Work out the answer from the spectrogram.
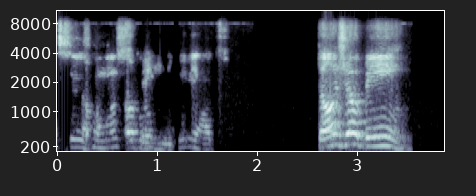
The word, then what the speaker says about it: Tom Jobim: Tom Jobim. É Tom Jobim a pronúncia.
